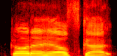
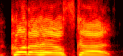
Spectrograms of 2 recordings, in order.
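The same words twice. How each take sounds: First: Said in the usual way. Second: Higher, louder mock yell of go to hell; yelled curse. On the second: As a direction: bark GO to hell out loud. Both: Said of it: "That's what I said".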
